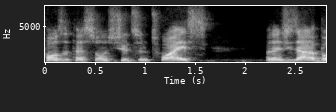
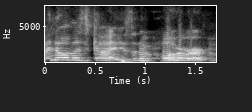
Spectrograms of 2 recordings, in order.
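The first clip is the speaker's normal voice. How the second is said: raised, pitched-up mock accusation; urgent accusation; 7 semitones higher, 3 dB louder than usual. Henchman exposing an informer to his boss, urgent accusation. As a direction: act out denouncing an informer. Retold henchman denounces the hero.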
